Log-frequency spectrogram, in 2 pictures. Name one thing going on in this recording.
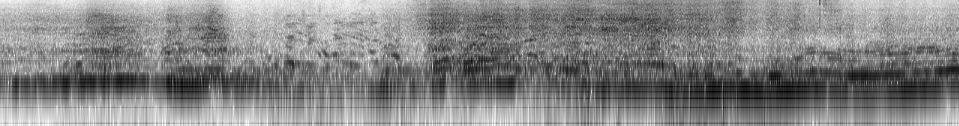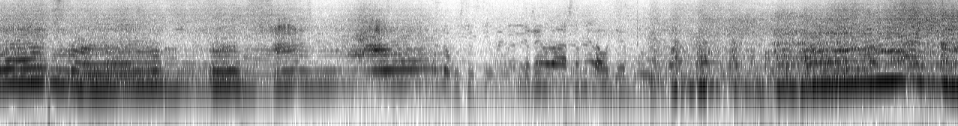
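A rally car engine roars close by, revving up and down as it speeds through bends.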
